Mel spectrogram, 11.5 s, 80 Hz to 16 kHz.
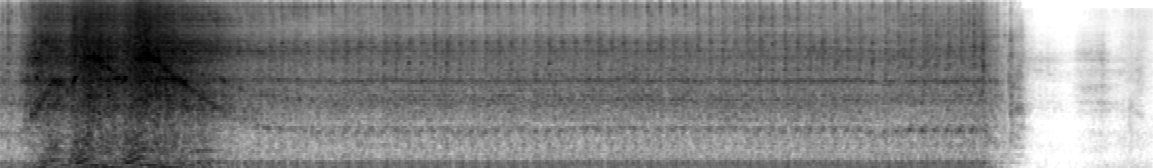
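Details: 1973 Kawasaki Z1 900 with new 4-into-4 exhaust, enricher now fully off: a couple of quick blips, then the four settles to an even, smooth idle with no stumbling before being switched off.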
